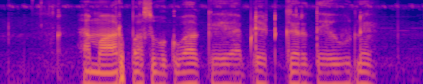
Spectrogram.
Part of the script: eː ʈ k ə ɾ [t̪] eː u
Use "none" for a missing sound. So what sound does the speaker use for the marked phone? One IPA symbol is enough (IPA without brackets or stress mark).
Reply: d̪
